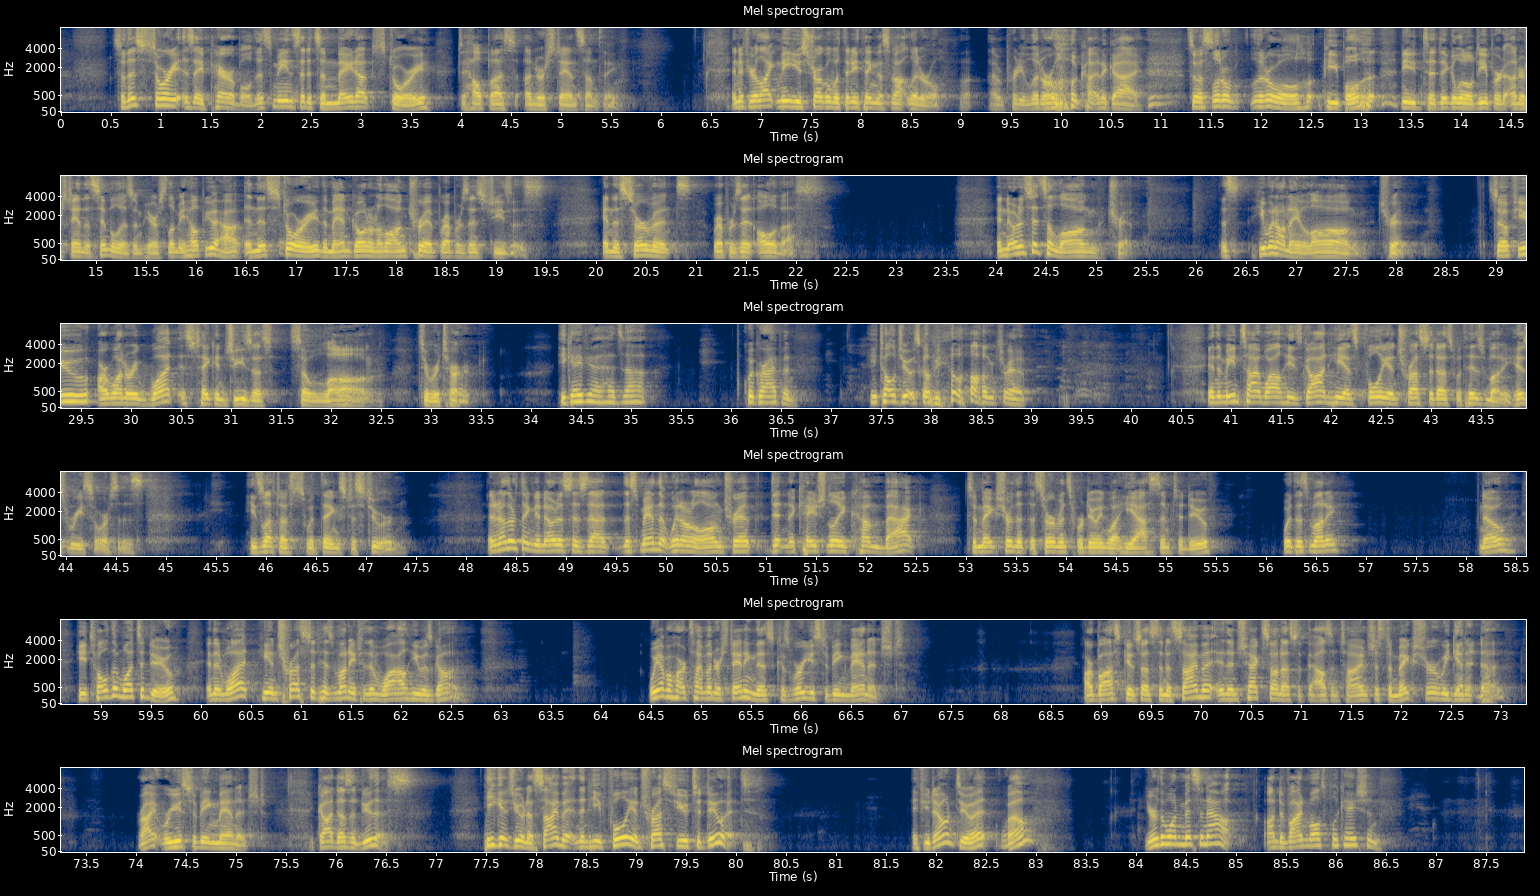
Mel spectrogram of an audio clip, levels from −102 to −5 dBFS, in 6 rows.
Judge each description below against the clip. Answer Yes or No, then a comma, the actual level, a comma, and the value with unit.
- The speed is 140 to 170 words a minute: No, average, 185 wpm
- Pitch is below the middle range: No, medium, 145 Hz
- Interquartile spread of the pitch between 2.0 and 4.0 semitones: No, average, 4.8 semitones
